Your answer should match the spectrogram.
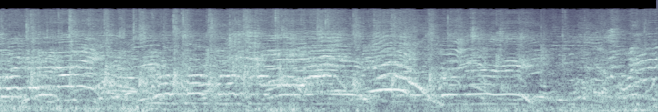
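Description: Several spectators' voices, mostly high-pitched, shouting and calling out over one another.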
